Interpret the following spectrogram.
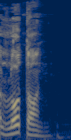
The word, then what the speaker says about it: automne: قرأ l'automne. l'automne. ملحوظة، الأم أو الميم هنا ساكنة لا تنطق، نقرأ l'automne.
